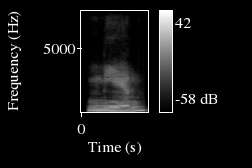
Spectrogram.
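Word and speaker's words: 年: Tahun 2025 artinya tahun 2025 ling u nien. Nien itu tahun nien.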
